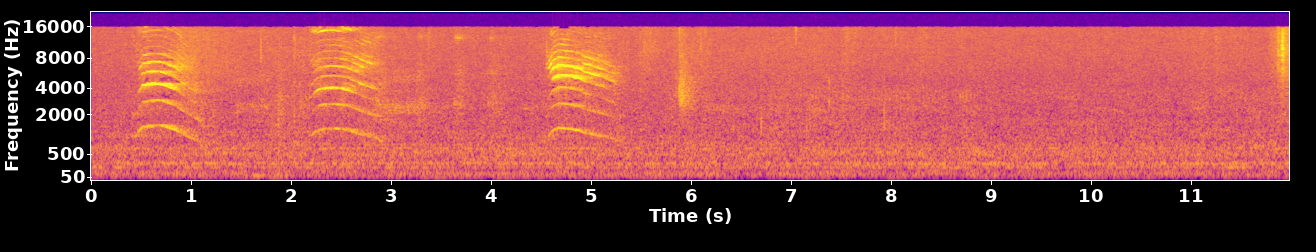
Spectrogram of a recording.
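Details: Mama cat calls her kittens, busy at play and asleep, to wake up for lunch time; three clear, arched meows about two seconds apart, then near silence with faint room hum.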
